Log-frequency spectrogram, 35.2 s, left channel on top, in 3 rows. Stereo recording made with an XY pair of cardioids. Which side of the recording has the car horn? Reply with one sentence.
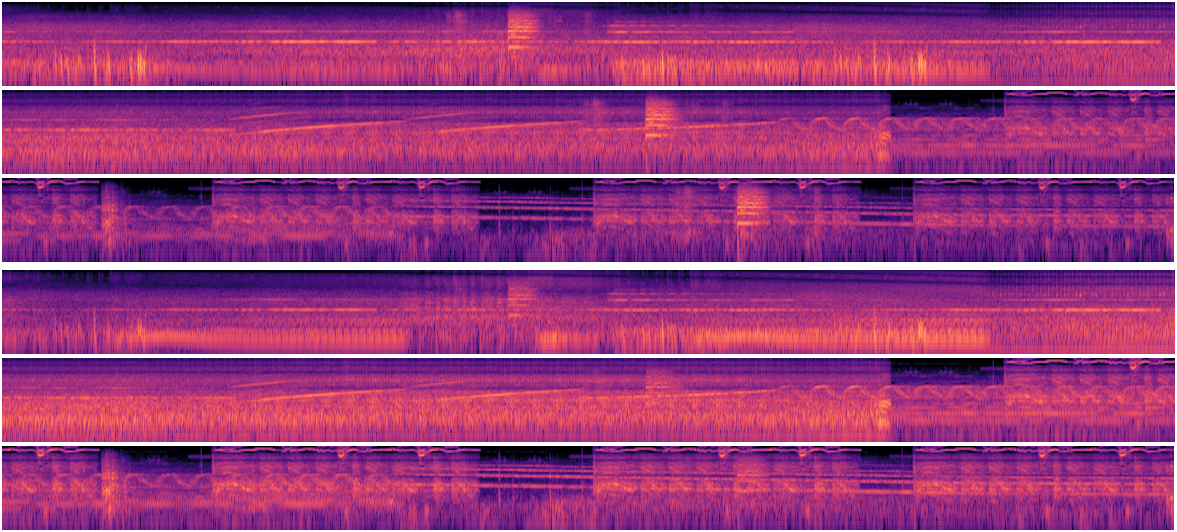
You can hear the car horn on the left.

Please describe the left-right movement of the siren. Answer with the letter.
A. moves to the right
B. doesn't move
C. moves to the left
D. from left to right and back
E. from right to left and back
A.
